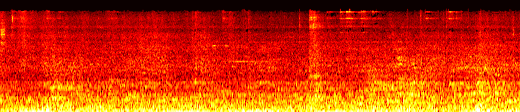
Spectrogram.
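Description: Steady indoor room noise: a low hum with a hiss over it, and a faint click about six seconds in.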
